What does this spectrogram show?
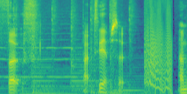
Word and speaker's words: Thoth: So it's actually pronounced Thoth.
